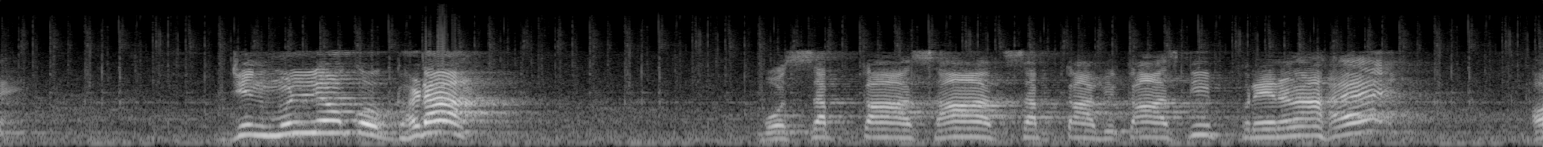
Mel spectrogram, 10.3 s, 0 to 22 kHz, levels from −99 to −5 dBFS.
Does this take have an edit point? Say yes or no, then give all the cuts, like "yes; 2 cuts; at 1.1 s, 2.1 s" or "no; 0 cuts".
no; 0 cuts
